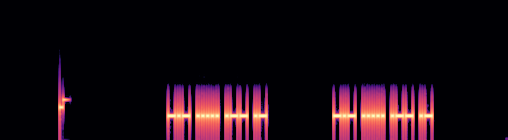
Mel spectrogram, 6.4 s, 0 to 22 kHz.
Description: Morse code, heard as a keyed tone, about 40 wpm, 700 Hz. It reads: K5WA K5WA
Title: Easy Call Signs Repeated 2x - 40wpm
